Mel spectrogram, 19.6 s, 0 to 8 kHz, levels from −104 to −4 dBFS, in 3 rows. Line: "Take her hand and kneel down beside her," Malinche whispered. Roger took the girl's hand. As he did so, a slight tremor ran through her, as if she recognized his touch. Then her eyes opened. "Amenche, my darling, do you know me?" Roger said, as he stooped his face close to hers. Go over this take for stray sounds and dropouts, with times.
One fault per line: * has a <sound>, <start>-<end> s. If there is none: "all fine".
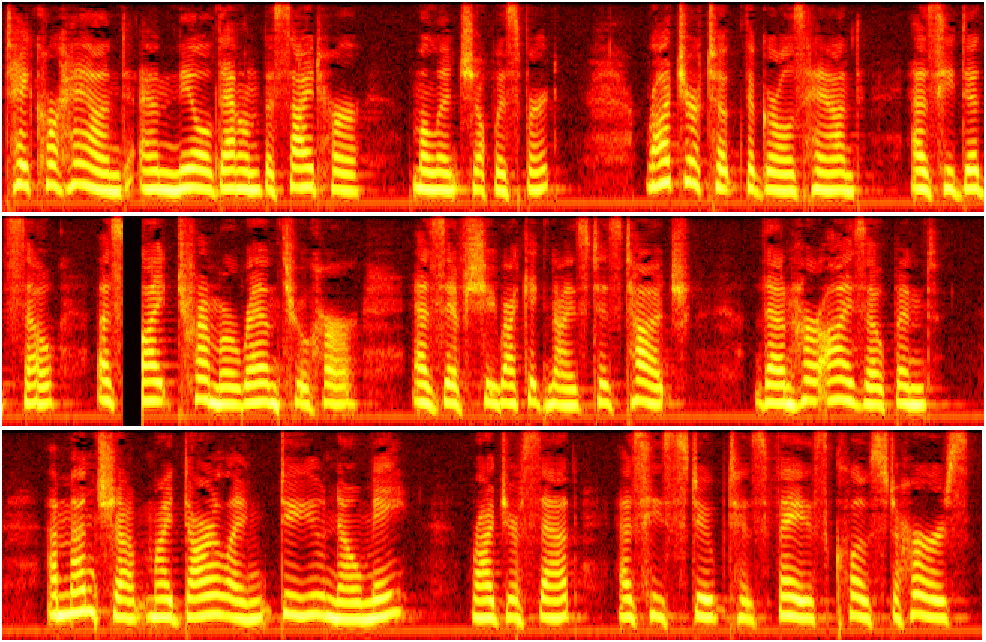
* has a dropout, 7.3-7.5 s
